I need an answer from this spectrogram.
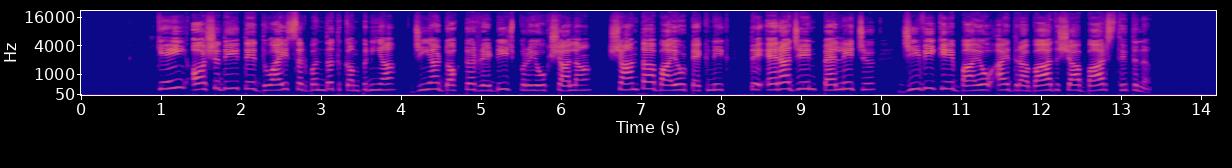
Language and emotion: Dogri, neutral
